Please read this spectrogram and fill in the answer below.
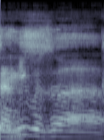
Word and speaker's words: Neeson: Don't say Liam Neehy. Neeson.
